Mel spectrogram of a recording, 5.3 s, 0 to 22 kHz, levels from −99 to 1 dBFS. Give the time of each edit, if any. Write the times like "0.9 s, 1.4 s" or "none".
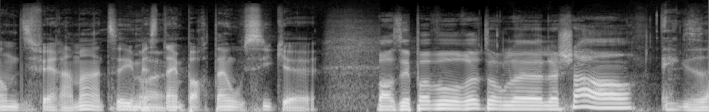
3.6 s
